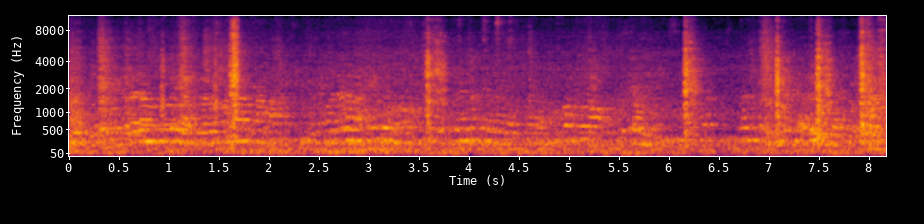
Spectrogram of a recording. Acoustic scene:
crowded indoor space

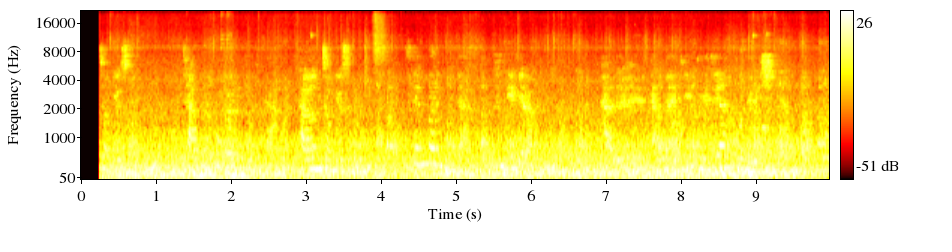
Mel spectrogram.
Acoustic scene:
bus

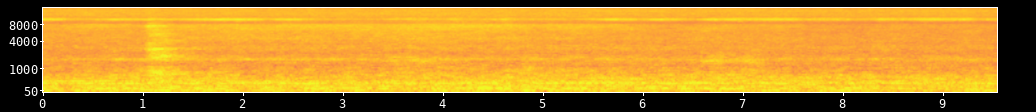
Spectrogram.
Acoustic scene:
elevator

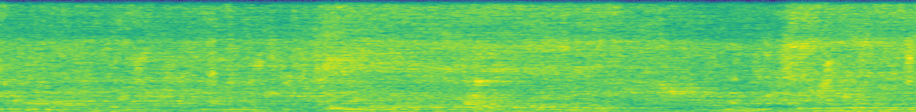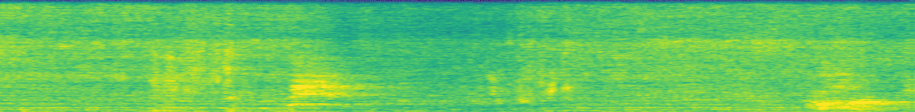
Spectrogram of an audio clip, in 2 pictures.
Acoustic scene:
restroom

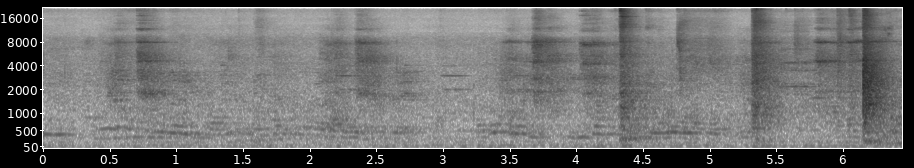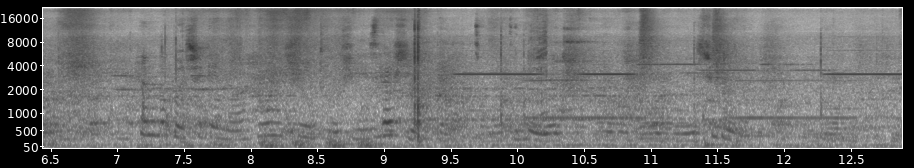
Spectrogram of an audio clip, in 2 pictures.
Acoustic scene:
restaurant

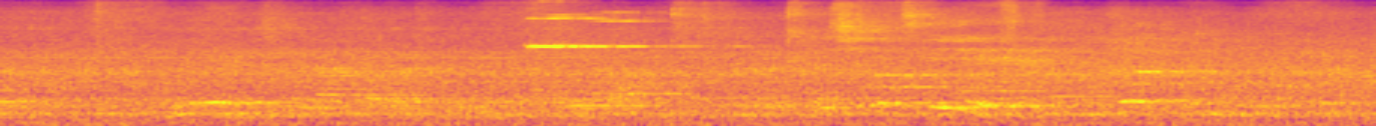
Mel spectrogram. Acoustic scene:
subway station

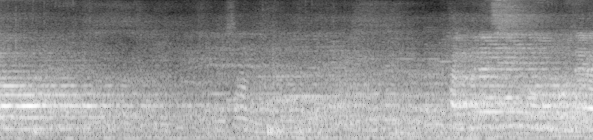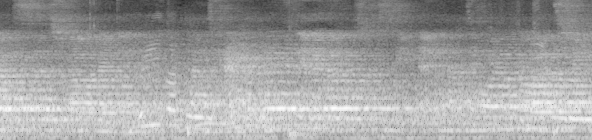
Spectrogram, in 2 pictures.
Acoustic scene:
crowded indoor space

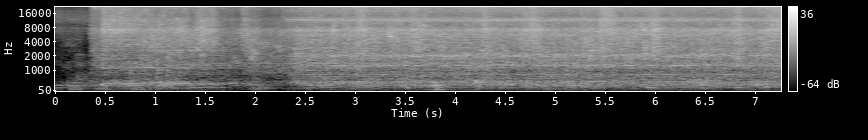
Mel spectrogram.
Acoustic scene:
restroom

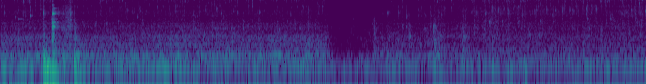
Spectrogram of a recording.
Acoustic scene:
kitchen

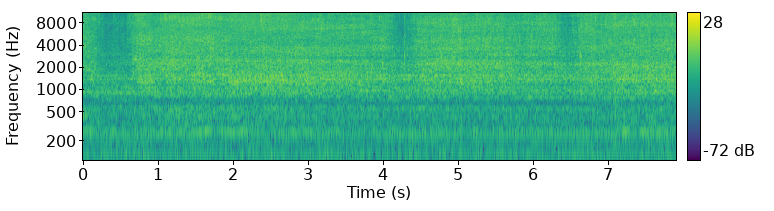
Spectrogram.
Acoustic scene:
restroom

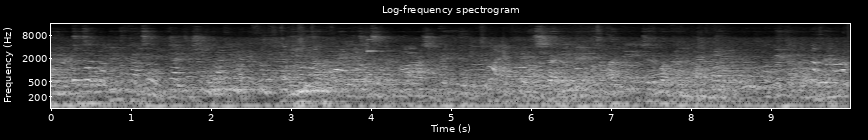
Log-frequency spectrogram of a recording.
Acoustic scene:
crowded indoor space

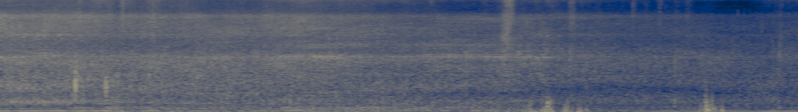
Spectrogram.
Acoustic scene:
residential area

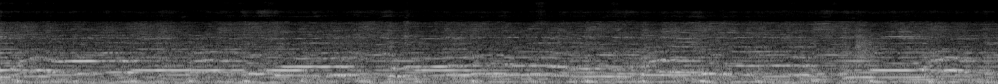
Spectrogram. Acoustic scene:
cafe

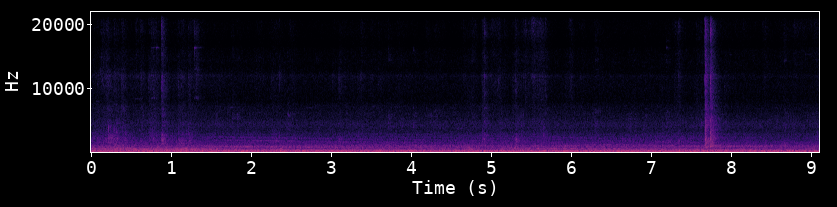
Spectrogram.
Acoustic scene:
subway train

